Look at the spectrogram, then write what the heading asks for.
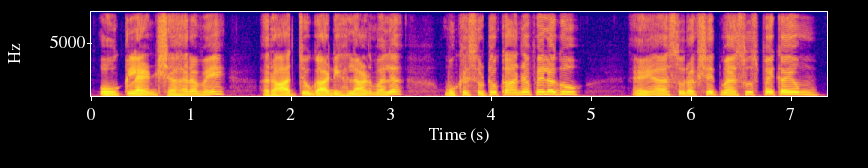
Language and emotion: Sindhi, fearful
